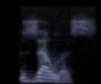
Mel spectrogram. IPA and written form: ˈzeləs (ZEALOUS)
